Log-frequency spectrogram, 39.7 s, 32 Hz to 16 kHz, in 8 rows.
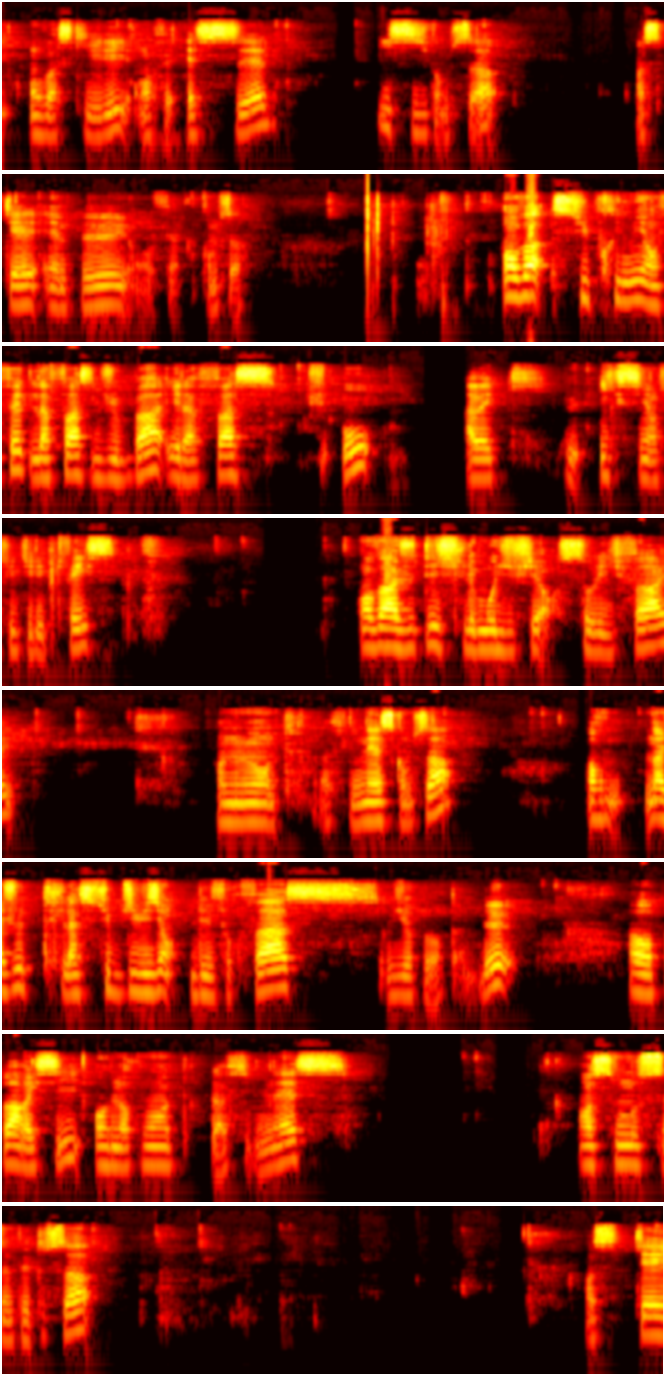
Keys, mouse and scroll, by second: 1.1 s, 2.7-4.4 drag, 4.4 s, 5.6 s, 6.7-7.8 middle drag, 7.8 scroll up 3, 8.5 ctrl+Tab, 9.4 middle click, 10.2 right click, 10.5-12.1 middle drag, 12.1 shift+right click, 12.8 x, 15.7 KP_1, 16.6 Tab, 19.7-20.1 drag, 20.1-21.4 middle drag, 21.4-24.6 drag, 26.0-34.4 drag, 34.4 w, 35.9-36.9 middle drag, 36.9 KP_1, 37.5-38.1 scroll down 6, 38.1 scroll up 5, 38.8 s.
